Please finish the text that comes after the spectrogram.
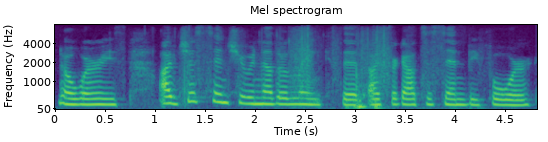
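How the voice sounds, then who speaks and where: Easygoing woman guest on a muffled headset mic, rustling as if inside a sleeping bag, voice dark, faint hiss behind. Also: mid-range voice. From Australia. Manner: easygoing and agreeable, quick to reassure. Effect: muffled, rustling sound as if inside a sleeping bag. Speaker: podcast guest. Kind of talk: casual chat. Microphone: headphones with a built-in mic.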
